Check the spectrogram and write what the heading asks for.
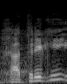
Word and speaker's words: hat-trick: Pero se ve ahí en esa acción precisamente hat-tricky y Endricky, que los brasileños a veces pronuncian así, el sonido K al final de la palabra.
